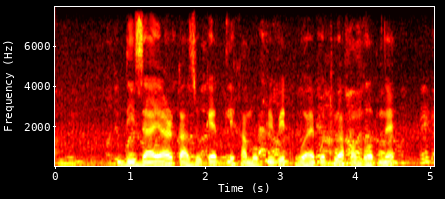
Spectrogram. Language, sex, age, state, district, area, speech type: Assamese, male, 30-45, Assam, Darrang, rural, read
